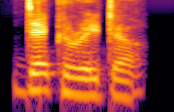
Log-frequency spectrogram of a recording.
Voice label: "decorator", Indian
